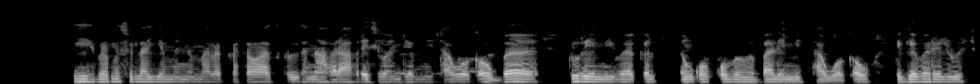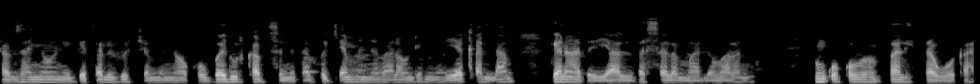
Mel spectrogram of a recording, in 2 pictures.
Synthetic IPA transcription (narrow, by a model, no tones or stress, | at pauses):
jɪhbəmɨsɨllajːɛmːɨnːɨmːələkːət̪ʰəwat̪kʼɨlɨnːafɨɾafɾesihoɨnd̪jɛmːɪt̪ʰːawːɔkʼəwbə | d̪̥uɾjɛmːiβəkʼɨl | ʔɨŋkʼo̞kʼo̞bəməbaljɛmːit̪ʰːawːɔkʼəwjɛɡəβəɾelɨd͡ʒo̞t͡ʃːaβzaɲːawnjɛɡət̪ʼəlɨd͡ʒo̞t͡ʃːjɛmːɨnːawkʼəwbəd̪uɾkʰəβsɨnːɨt̪ʼəbːɨkʼjɛmːɨnːɨβəlawɨnd̪jɛmːjɛkʼəlːamɡ̥ənat̪jalbəsələmːalːəwmalət̪nəw | ʔɨŋkʼokʼo̞bəməbaljɪt̪ʰːawːɔkʼal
